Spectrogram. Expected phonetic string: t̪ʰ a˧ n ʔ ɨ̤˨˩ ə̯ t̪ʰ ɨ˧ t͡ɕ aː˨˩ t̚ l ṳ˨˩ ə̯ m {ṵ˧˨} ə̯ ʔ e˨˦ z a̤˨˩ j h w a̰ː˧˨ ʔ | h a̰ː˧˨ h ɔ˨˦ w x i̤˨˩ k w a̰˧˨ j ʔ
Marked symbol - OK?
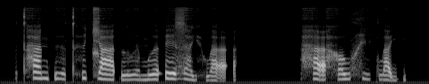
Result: no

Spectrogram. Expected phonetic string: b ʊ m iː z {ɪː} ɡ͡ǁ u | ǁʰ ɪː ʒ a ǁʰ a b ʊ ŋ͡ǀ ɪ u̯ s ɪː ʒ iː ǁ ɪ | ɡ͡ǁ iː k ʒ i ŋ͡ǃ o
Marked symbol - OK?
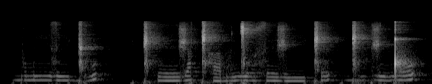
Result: no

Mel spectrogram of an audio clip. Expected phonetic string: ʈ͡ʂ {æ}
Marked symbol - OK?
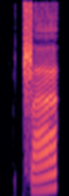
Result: yes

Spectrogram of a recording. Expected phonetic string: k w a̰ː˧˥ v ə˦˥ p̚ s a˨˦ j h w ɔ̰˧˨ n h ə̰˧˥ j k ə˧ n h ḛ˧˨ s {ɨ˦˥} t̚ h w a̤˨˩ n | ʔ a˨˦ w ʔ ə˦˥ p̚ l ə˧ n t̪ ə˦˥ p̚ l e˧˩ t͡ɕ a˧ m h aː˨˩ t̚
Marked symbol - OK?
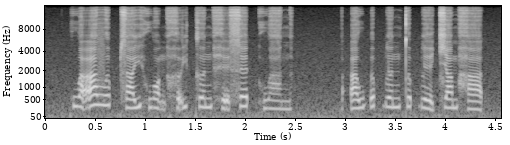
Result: no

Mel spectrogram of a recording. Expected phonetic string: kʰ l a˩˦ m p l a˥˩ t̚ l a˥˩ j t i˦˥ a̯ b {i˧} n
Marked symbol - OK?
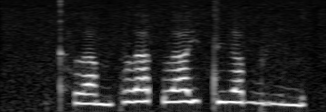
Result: no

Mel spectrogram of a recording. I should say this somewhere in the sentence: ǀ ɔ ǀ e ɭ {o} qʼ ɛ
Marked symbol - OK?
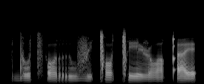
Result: no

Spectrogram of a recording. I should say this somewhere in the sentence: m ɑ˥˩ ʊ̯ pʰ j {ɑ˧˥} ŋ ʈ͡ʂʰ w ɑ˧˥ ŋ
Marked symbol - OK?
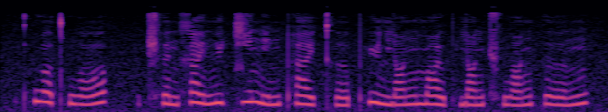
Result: yes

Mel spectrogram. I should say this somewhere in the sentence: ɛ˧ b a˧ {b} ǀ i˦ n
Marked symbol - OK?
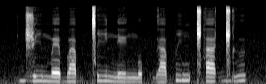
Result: yes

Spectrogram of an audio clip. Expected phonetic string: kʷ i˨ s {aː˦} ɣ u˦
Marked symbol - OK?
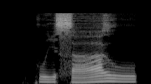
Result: no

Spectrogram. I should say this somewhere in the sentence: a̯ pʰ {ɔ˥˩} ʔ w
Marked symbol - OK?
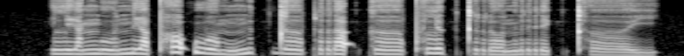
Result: yes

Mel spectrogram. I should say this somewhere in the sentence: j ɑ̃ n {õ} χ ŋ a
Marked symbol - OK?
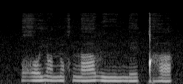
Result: yes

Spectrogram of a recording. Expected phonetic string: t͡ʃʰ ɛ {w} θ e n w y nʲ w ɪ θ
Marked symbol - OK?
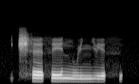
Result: no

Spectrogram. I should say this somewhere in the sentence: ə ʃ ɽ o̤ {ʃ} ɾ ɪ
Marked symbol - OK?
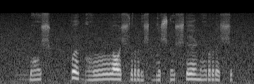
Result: yes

